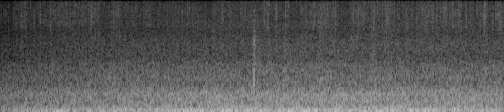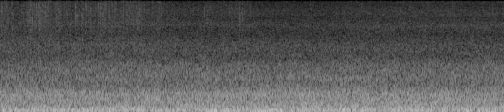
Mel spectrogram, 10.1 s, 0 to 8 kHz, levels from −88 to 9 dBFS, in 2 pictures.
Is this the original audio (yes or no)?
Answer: yes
